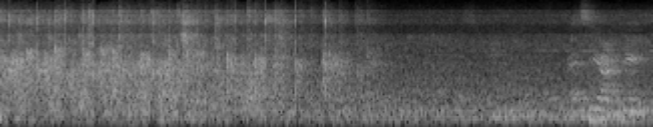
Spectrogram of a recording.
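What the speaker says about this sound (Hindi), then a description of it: "सब ताली बजाएंगे।" Sustained applause from a congregation welcoming pastors and elders at a church gathering, dense and fairly loud, easing slightly midway and swelling again toward the end, with voices faintly mixed in.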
